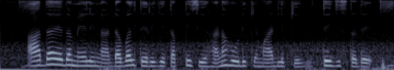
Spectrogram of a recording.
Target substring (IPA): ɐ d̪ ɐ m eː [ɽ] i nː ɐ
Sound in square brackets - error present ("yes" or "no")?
yes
